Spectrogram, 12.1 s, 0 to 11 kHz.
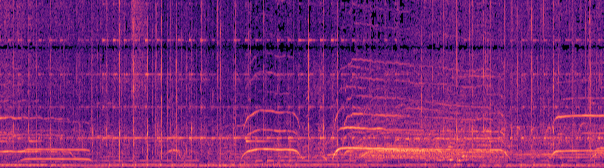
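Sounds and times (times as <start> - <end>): crowd whooping and cheering: 0.0 - 2.0, 3.0 - 12.0.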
